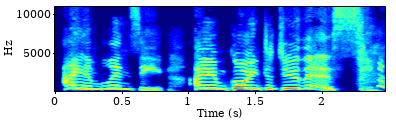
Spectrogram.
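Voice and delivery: high-pitched, determined movie-heroine declaration; Drew Barrymore. Acted. Heroine psyching herself up to run, mock-determined impersonation. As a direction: push it up high, hammed-up self-pep talk. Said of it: "You sounded like Drew".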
